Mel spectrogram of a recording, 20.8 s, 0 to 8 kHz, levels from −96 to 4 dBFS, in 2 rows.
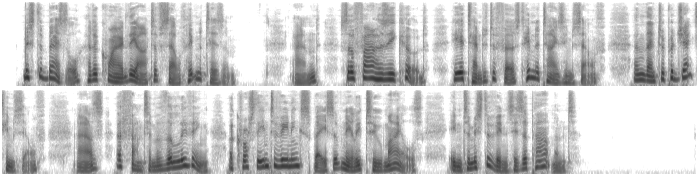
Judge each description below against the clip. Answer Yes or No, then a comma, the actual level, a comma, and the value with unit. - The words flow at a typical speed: No, slow, 125 wpm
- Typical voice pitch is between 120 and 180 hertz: Yes, low, 135 Hz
